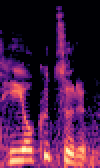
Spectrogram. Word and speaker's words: Hiyokutsuru: yeah I was right I got the name wrong it's hiok kuturu I knew I'd get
